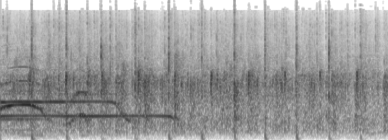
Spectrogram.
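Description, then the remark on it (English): A crowd applauds a band in steady, dense applause, with many overlapping claps and a few sharper ones standing out. Whistled or sung tones trail off early, leaving only the clapping. “I mean, I know we gotta go, but can we just clap it up for the Black Boy Joy that's going on in the back of me right now?”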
